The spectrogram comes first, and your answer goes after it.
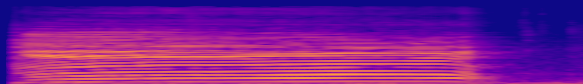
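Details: Simmental bull calf offered for sale, giving one long steady moo of about two seconds, rich and evenly held, ending abruptly, with a quiet room behind it.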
